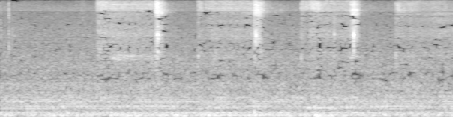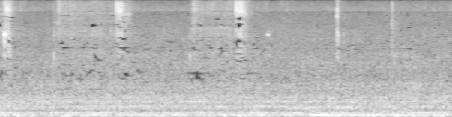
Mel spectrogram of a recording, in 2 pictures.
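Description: Butane refill can pressed onto an inverted torch lighter's fill valve in short pulses: a faint hiss of gas entering for about a second each time, ending in a small click as the can is let up. It repeats about seven times, roughly every second and a half.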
